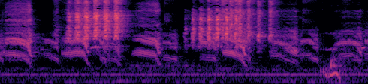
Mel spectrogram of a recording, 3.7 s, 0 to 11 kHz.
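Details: Black-faced laughingthrush recorded on 12 June 2020, giving repeated harsh, nasal descending calls in quick succession over a steady low electrical hum, with a brief clatter near the end.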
